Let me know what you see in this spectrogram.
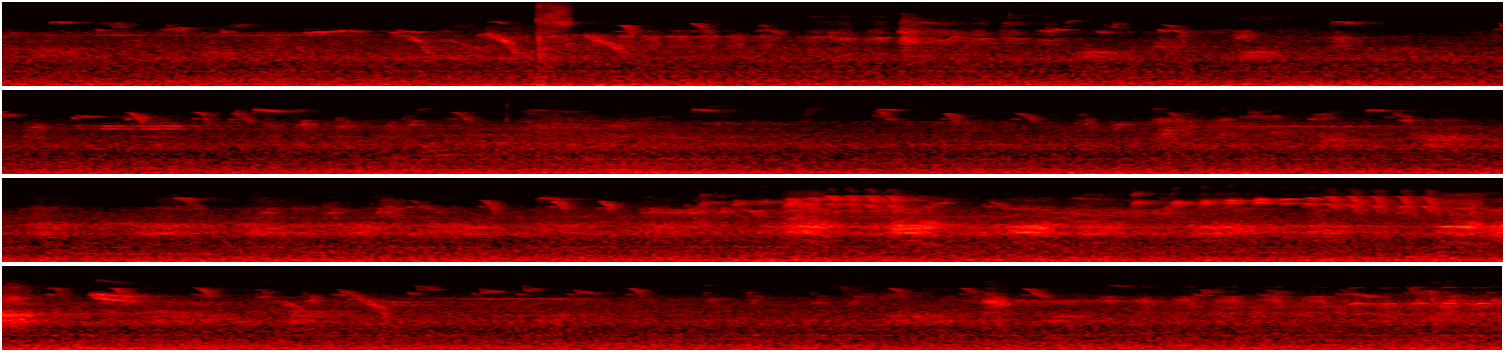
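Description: Songbirds chirping from the trees, short calls scattered throughout over steady low background noise. Past the middle there is a louder run of quick repeated calls.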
